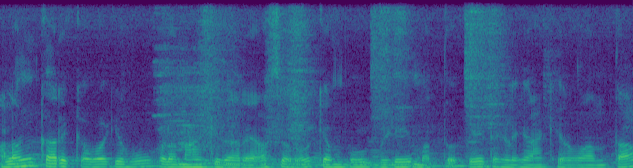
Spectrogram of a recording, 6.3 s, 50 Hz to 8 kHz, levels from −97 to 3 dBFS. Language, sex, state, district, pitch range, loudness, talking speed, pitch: Kannada, male, Karnataka, Gulbarga, 110-130 Hz, -30 LUFS, 85 wpm, 120 Hz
